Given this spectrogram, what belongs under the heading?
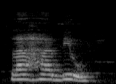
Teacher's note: ayat pertama terdapat lafadz lahabiw hukum bacanya yaitu Idgham Bighunnah karena karena ada fathatain yang bertemu dengan huruf Waw cara membacanya yaitu masuk dengan mendengungkan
